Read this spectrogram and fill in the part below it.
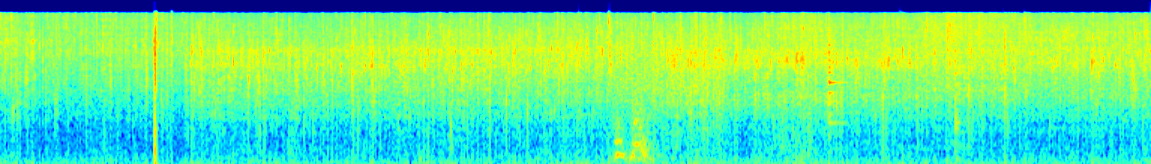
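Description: Vegetables sizzle and crackle in hot oil in a pan.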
